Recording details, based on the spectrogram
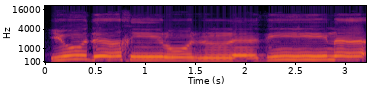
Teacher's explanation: dal sukun maka dia qalqalah pakai e.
